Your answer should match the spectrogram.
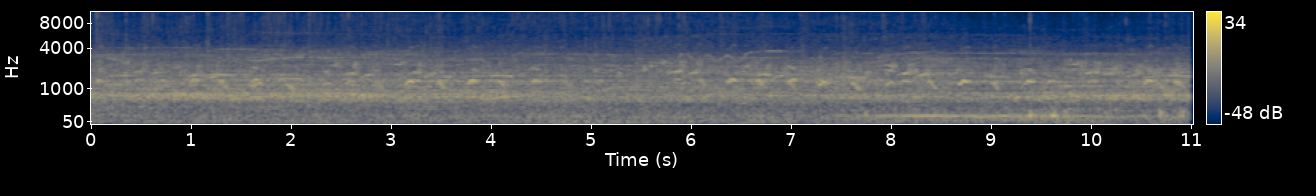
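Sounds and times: crowd cheering: 0.0 - 11.0
whistles: 1.2 - 3.4, 5.2 - 7.4.

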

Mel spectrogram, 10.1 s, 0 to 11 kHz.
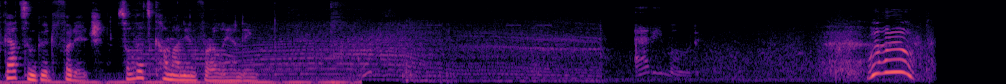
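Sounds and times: drone motors winding down: 1.2 - 6.1.

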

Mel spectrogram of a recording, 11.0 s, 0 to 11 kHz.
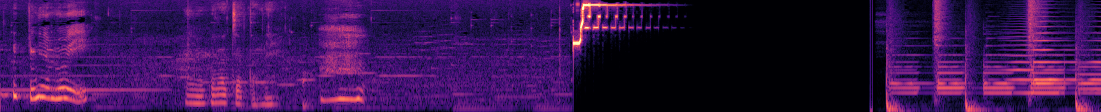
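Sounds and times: bright electronic chime: 5.8 - 6.5.

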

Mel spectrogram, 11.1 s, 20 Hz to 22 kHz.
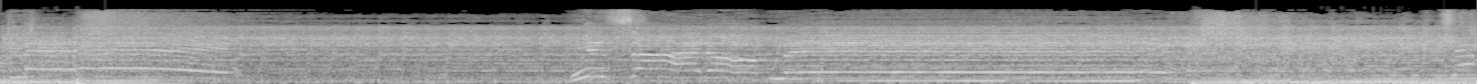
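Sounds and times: bass line: 0.0 - 11.0
electric guitar ringing chords: 0.0 - 11.0
punk rock band playing: 0.0 - 11.0
drum hit: 9.0 - 10.4.

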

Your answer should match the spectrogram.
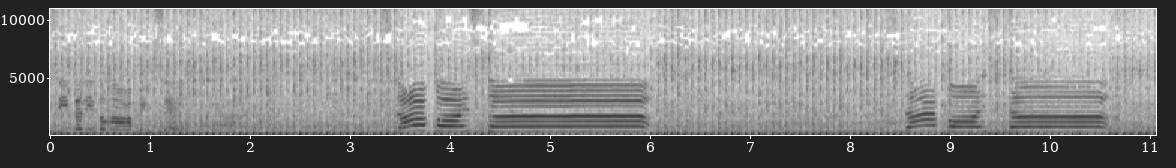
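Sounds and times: small engine chugging: 0.0 - 11.0.

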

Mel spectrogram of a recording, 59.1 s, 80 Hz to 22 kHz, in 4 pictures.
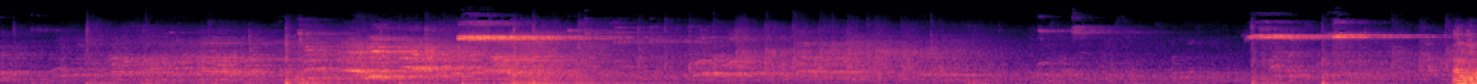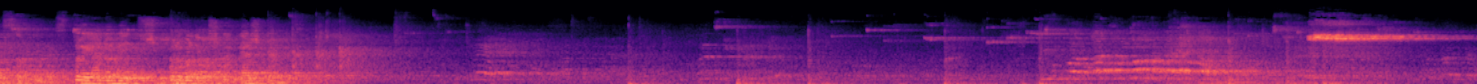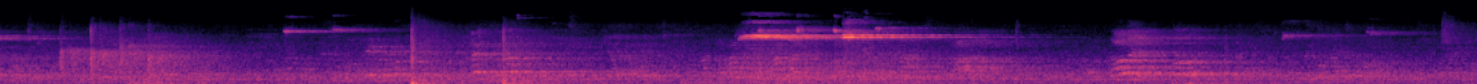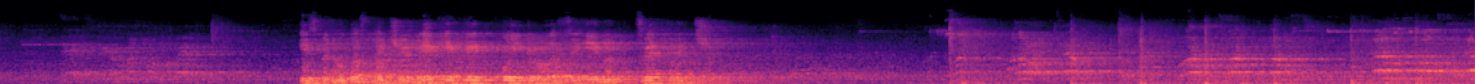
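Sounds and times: shoes squeaking on floor: 4.6 - 6.9, 10.4 - 11.5, 21.8 - 25.5, 27.1 - 29.0, 42.3 - 43.8, 52.9 - 54.3, 57.0 - 59.0
basketball bouncing on wooden court: 33.6 - 33.9, 57.8 - 58.7.

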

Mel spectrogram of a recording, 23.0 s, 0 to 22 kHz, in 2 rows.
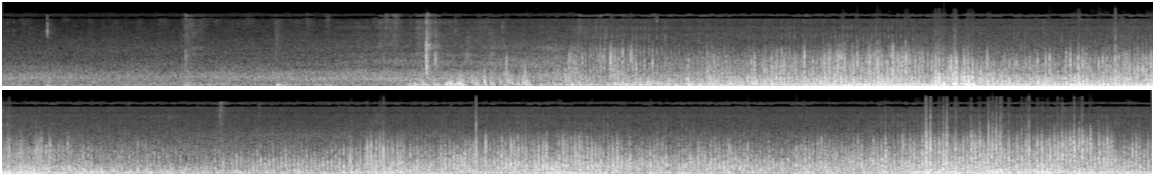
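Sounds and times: ceiling fan air rush on microphone: 0.0 - 23.0.

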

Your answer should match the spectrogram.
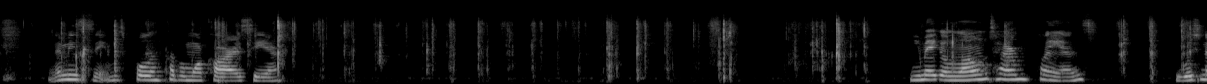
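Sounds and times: cards being shuffled: 0.5 - 8.8, 11.2 - 12.0.

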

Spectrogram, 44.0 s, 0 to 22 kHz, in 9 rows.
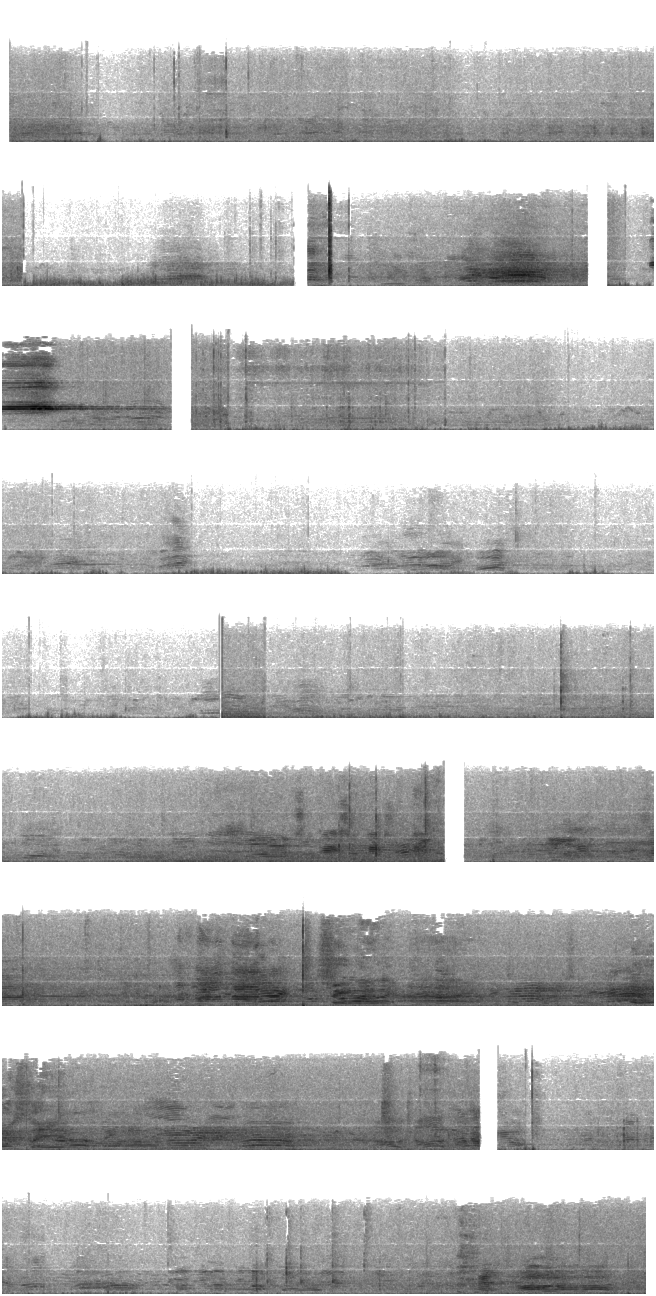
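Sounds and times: wind buffeting microphone: 0.1 - 8.0, 9.0 - 43.9
faint voices: 20.6 - 43.9
steady low rumble: 21.1 - 27.8
people shouting: 30.6 - 32.0.

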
